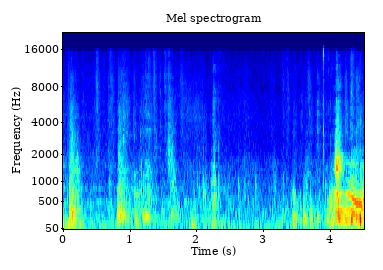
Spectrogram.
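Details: Carolina Dog puppies, five weeks and four days old, at play: soft scuffling and short muffled grunts, then a high, wavering whine with clear overtones near the end, with a person talking quietly nearby.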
